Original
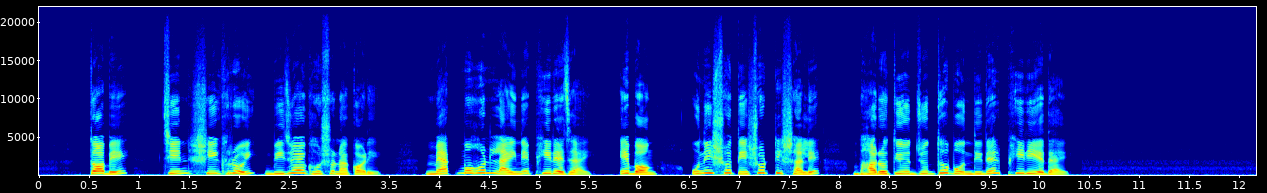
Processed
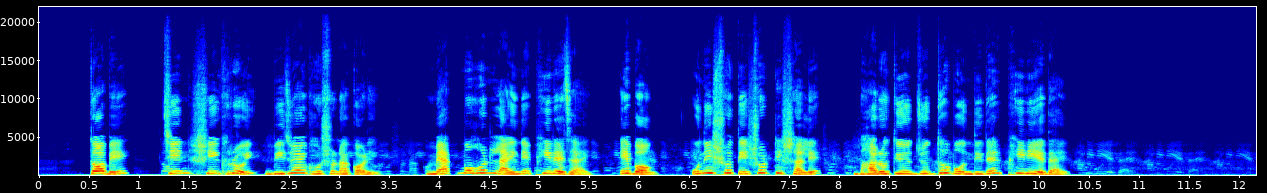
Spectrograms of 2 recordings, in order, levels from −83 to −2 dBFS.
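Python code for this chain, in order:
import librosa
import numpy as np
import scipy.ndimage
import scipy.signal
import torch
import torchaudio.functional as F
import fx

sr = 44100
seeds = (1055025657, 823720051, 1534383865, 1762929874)

y = fx.low_shelf(x, sr, hz=300.0, db=5.5)
y = fx.doubler(y, sr, ms=22.0, db=-8.5)
y = fx.echo_banded(y, sr, ms=695, feedback_pct=75, hz=1900.0, wet_db=-23.5)
y = y * librosa.db_to_amplitude(2.5)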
